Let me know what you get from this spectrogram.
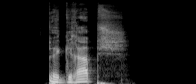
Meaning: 1. singular imperative of begrapschen 2. first-person singular present of begrapschen
- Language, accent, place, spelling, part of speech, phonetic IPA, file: German, Germany, Berlin, begrapsch, verb, [bəˈɡʁapʃ], De-begrapsch.ogg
